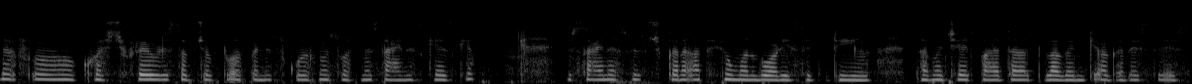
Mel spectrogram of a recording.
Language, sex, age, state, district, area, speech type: Kashmiri, female, 30-45, Jammu and Kashmir, Anantnag, rural, spontaneous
